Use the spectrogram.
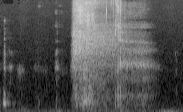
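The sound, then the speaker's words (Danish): A single sudden sneeze, a loud breathy burst that tails off over about a second, with faint breathing before and after. “Jeg ved ikke lige, hvad der skete der. Jeg nøs meget pludseligt.”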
